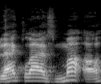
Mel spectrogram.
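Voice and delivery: put-on British accent, T's dropped. Retelling a meme about British people dropping T's: imitating a British accent. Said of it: "British people be like".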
